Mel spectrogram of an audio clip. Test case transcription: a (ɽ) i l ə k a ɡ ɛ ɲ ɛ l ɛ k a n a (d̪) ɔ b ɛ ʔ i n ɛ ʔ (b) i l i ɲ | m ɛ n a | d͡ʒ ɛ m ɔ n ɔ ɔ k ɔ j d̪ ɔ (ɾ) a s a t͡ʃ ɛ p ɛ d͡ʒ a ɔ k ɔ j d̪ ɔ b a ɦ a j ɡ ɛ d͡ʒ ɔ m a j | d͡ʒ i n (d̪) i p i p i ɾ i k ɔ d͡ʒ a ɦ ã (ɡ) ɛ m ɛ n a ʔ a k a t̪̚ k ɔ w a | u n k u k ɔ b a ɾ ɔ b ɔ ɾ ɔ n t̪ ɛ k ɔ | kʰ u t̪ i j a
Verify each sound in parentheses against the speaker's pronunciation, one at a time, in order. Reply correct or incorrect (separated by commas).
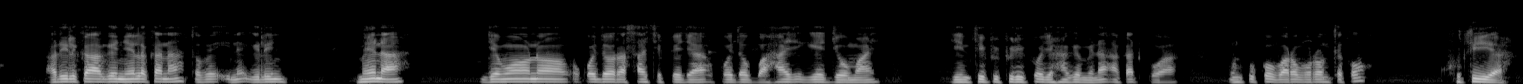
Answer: incorrect, incorrect, incorrect, correct, incorrect, correct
